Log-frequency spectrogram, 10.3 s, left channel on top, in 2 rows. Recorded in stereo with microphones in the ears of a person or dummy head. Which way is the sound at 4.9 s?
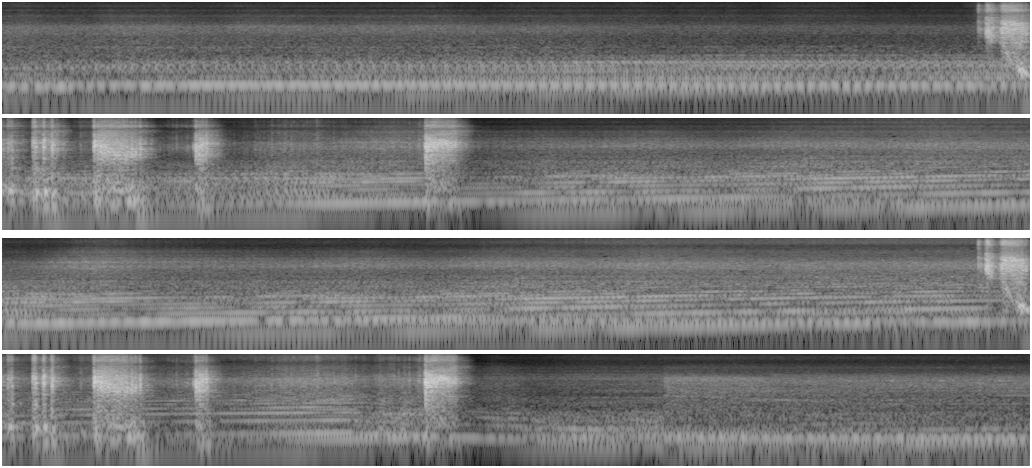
10° right (ahead or behind).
